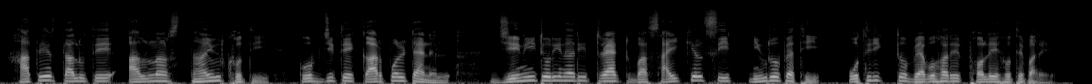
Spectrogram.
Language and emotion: Bengali, neutral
